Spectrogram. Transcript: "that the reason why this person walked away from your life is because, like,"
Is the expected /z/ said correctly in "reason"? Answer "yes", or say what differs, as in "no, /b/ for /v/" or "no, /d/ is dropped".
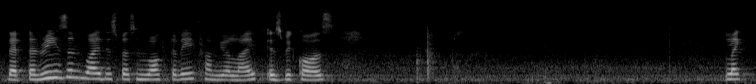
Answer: yes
